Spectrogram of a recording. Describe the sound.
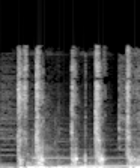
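A voice imitates galloping horse hooves with quick clip-clop clicks in a rapid, uneven rhythm, fairly loud, lasting about a second with a low hum underneath.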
